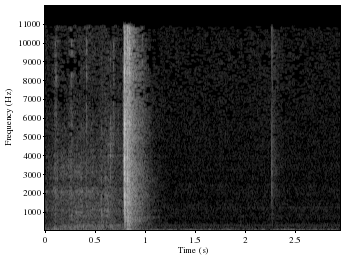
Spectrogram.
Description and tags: Drawer Opening
The Sound of Opening a Kitchen Drawer Filled With Forks , Spoons & Knives.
